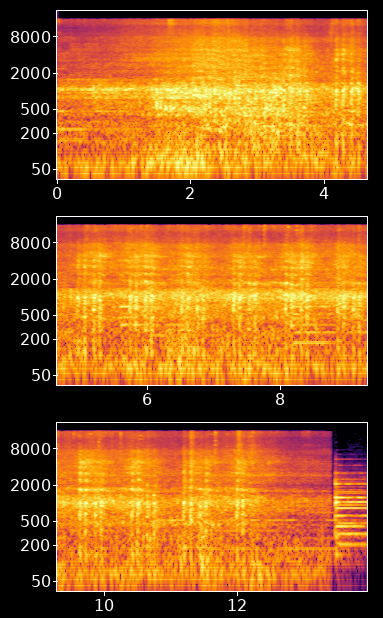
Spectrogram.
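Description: Passenger train hauled by an electric locomotive running past at close range: a steady rush of running noise, loudest as the locomotive goes by, then a regular clickety-clack of the coaches' wheels over rail joints, about two clacks a second, easing off near the end.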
